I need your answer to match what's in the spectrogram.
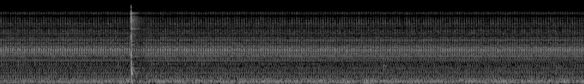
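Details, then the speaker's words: Ford F350 Super Duty 7.3 with the new AC compressor clutch fitted after the old plate broke (compressor spins free, failure put down to age). AC switched on: one sharp click as the clutch engages over the engine hum, no dragging. Normal engagement. "you hear that click now it's engaged now it's off no dragging there it's back on"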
